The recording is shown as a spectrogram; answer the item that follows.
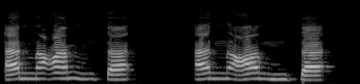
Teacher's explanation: নুন সাকিনের পরে ইজহারের অক্ষর আইন, স্পষ্ট আকারে পড়বেন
